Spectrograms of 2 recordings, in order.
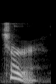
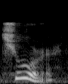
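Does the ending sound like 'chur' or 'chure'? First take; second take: chur; chure. First: The ending sounds like 'chur'. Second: The ending sounds like 'chure'. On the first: The speaker calls it right. "the pronunciation is chur" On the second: The speaker calls it wrong. "not chure"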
